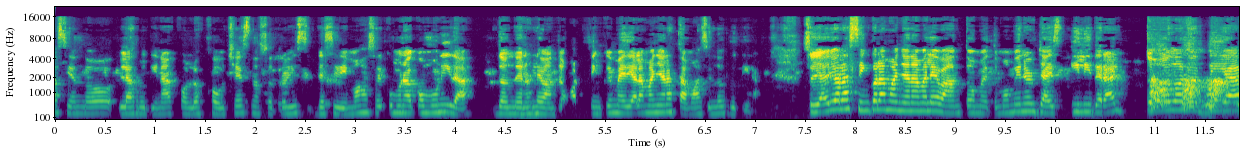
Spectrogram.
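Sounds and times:
speech: 0.0 - 11.8
woman talking quickly: 0.0 - 11.8
dog barking: 11.0 - 11.8.

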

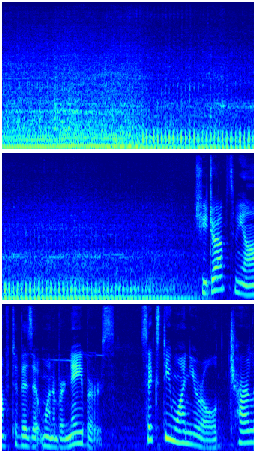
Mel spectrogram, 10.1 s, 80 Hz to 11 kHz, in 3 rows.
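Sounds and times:
small four-wheel all-terrain vehicle engine revving: 0.0 - 6.0
speech: 6.0 - 10.0.

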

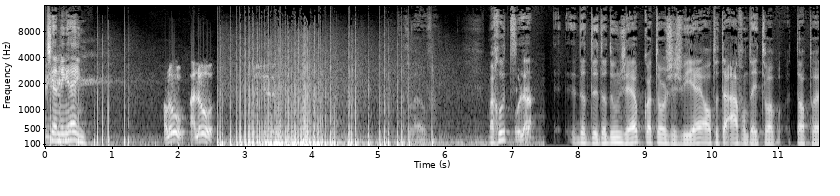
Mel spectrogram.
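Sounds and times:
speech: 0.0 - 0.7, 1.8 - 2.8, 6.6 - 11.6
fireworks crackling and banging outside: 0.0 - 1.7, 2.6 - 7.6.

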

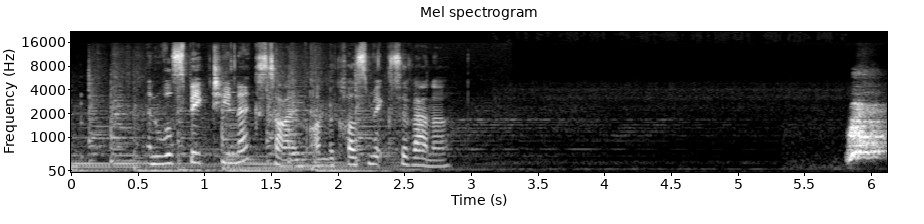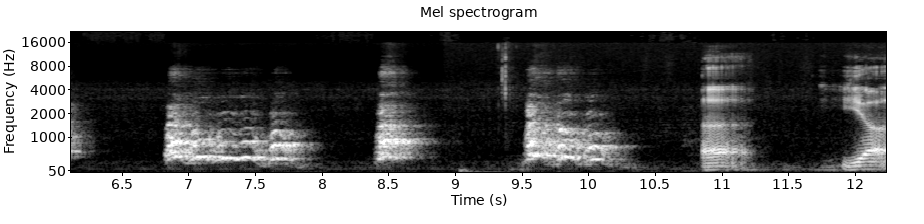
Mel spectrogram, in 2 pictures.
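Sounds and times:
speech: 0.6 - 3.0, 12.0 - 12.2
dog barking: 5.8 - 8.9, 9.5 - 10.4.

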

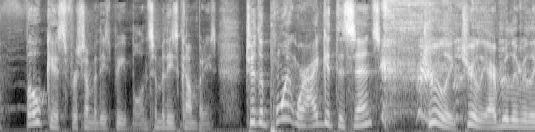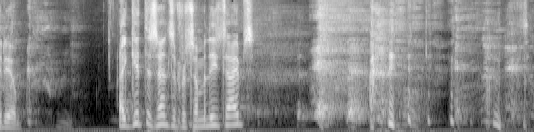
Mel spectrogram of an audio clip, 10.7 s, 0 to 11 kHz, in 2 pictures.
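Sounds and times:
speech: 0.3 - 5.8, 6.5 - 9.5, 10.3 - 10.6
man clearing his throat: 3.8 - 6.2, 8.4 - 10.6
man coughing: 3.8 - 6.2, 8.3 - 10.6.

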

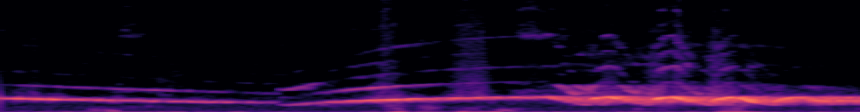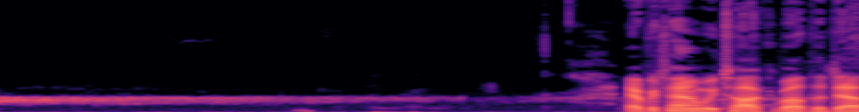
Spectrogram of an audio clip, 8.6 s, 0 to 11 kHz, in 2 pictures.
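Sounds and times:
emergency vehicle siren wailing: 0.0 - 6.7
speech: 7.4 - 8.5.

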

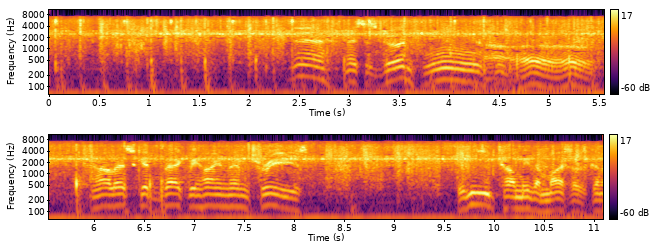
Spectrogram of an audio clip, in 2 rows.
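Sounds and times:
constant hiss of noise: 0.0 - 11.0
horses' hooves clip-clopping at a walking pace as they are led: 0.0 - 11.0
speech: 2.5 - 8.2, 9.6 - 11.0.

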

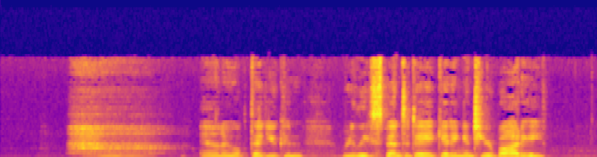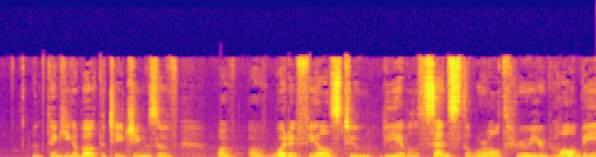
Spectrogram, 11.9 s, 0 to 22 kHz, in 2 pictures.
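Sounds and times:
deep breath drawn in: 0.6 - 2.0
speech: 2.0 - 5.6, 6.3 - 11.9.

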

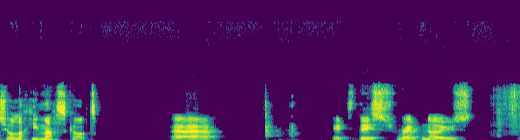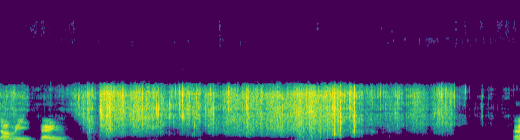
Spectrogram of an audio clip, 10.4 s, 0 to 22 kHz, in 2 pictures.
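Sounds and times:
speech: 0.0 - 1.0, 1.7 - 2.2, 3.3 - 6.2
bubble wrap crumpled frantically against the microphone: 5.0 - 10.3.

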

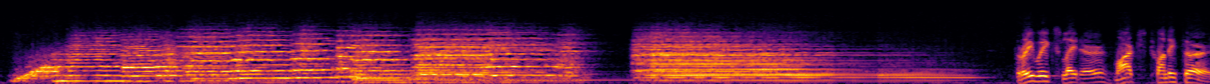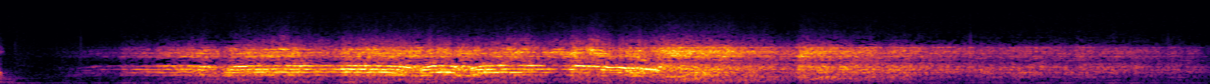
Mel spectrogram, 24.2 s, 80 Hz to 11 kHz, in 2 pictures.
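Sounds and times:
loud multi-toned train whistle: 0.1 - 9.0, 12.9 - 19.2
speech: 10.3 - 12.3
train rumbling on rails: 14.5 - 24.2.

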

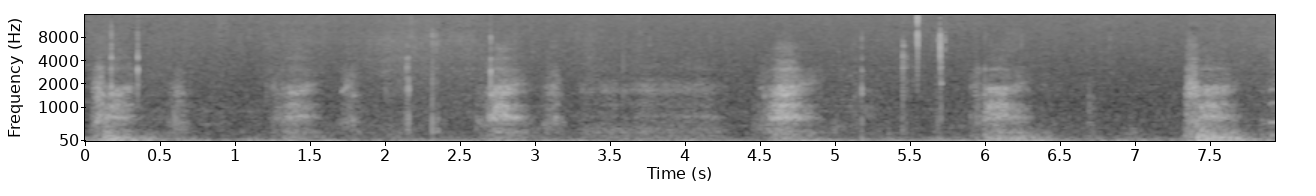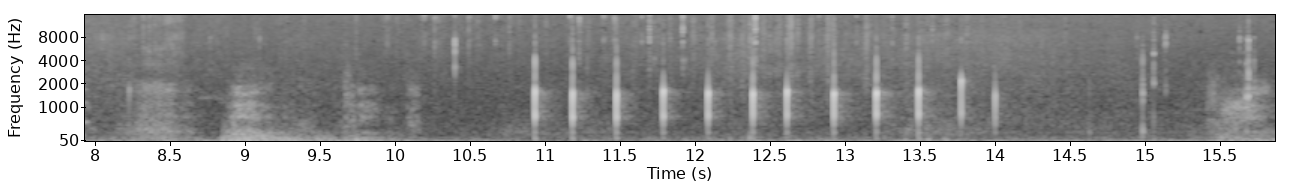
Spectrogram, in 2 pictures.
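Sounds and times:
sharp tongue clicks: 0.0 - 0.7, 5.2 - 5.8, 9.7 - 15.8
mouth sounds: 0.0 - 6.5, 7.3 - 15.8
soft breathy whispers: 0.0 - 15.8.

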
